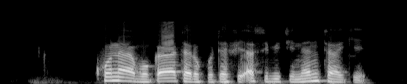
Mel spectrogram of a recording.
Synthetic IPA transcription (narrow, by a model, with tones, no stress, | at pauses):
kʷʊ˦naː˨bʊ˨kʼaː˦tɐ˨rkʷu˨tɐ˨ɸḭ˦ʔa̰˦sɪ˨bɪ˦tiː˨nɐ˦ntaː˨kʲḛː˦ʔ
